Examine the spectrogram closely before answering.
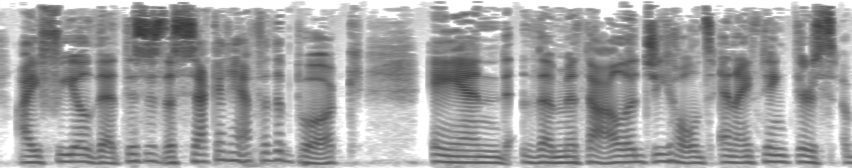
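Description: Recorded dry and close with no echo, a man talks at a fairly slow pace in a bright, sharp tone. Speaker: film critic. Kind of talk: casual chat.

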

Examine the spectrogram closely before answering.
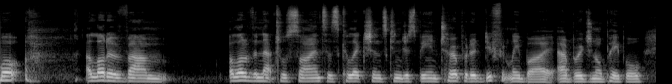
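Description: In a very clean recording with a silent background, a woman with an Australian accent speaks very fast in a very deep, low pitch, her tone dark and mellow and her intonation fairly even. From Sydney, Australia. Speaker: museum creative producer. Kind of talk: interview.

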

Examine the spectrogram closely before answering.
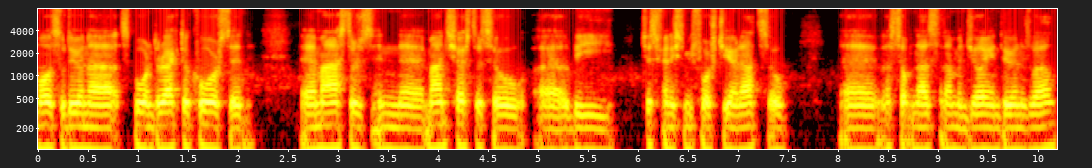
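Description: Over a quiet background, a man with a Monaghan accent speaks at a moderate pace in monotone, flat intonation. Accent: Irish, Monaghan. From Ireland, County Monaghan. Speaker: football agent, former footballer. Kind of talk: interview.

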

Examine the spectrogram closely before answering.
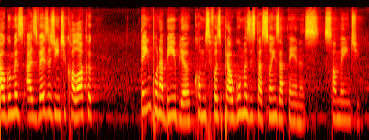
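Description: A woman speaks in a raised, projected voice at a high pitch, with fairly even intonation and very even loudness at a moderate pace. Noticeable background noise is present. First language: Portuguese. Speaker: interpreter. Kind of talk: sermon interpretation. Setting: church stage with audience.

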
